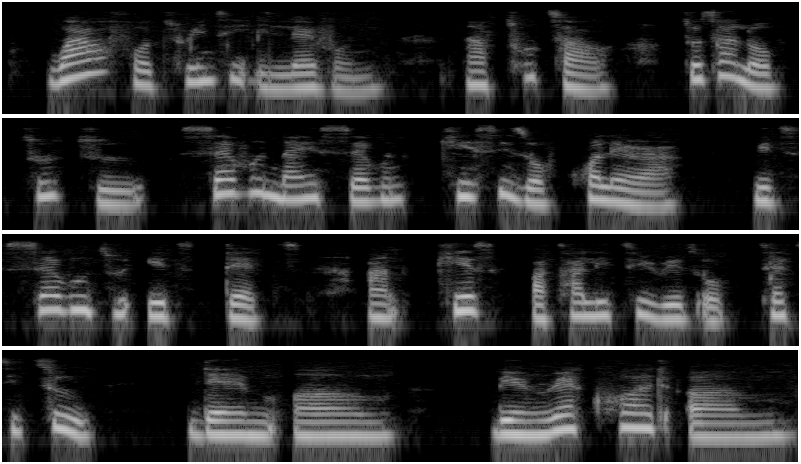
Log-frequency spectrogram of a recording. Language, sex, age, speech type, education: Nigerian Pidgin, female, 15-29, spontaneous, tertiary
